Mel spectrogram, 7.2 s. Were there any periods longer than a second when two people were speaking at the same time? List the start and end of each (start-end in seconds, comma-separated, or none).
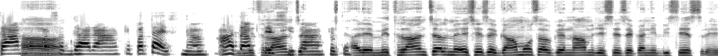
none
